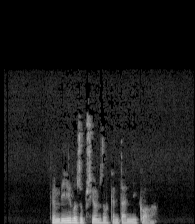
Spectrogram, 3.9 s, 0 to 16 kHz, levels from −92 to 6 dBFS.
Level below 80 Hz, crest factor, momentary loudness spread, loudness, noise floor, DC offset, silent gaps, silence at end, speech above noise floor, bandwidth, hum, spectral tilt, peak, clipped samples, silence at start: -56 dBFS; 18 dB; 11 LU; -21 LUFS; -62 dBFS; under 0.1%; none; 0.8 s; 43 dB; 10 kHz; none; -6.5 dB/octave; -4 dBFS; under 0.1%; 1.05 s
